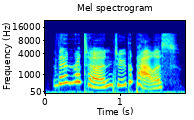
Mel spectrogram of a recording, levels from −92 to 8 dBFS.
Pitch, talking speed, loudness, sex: 325 Hz, 160 wpm, -20 LUFS, female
